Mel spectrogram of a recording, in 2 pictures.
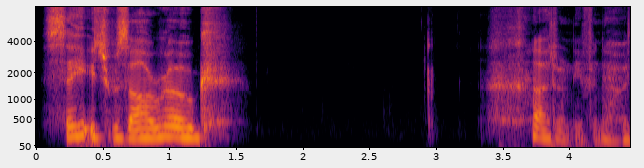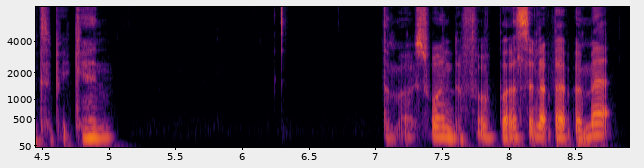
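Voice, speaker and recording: A man with an English accent and a slightly high, gravelly voice plays Killian, a guilt-ridden retired fantasy adventurer who is lonely, vulnerable, and wistful. His speech is halting and confessional, fond and nostalgic, in a full character voice. The recording is dry and close, like an intimate audio roleplay.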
